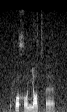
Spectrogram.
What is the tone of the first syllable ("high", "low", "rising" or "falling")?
high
